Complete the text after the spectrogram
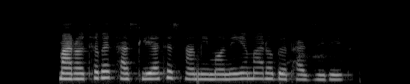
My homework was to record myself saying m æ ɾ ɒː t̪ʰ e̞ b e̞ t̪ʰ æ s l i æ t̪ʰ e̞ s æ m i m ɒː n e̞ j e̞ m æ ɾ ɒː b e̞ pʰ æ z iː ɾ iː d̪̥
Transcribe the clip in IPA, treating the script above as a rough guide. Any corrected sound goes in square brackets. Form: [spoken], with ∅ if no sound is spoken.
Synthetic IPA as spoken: m æ ɾ ɒː t̪ʰ e̞ b e̞ t̪ʰ æ s l i æ t̪ʰ e̞ s æ m [iː] m ɒː n e̞ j e̞ m æ ɾ ɒː b e̞ pʰ æ z iː ɾ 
